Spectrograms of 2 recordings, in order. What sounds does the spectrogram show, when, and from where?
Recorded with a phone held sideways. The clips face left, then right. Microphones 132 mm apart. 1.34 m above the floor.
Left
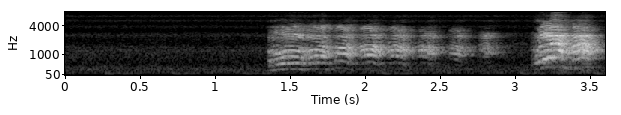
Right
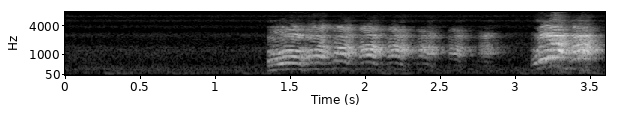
1.4 s laughter: 60° right (ahead or behind), 1.3 m; by 3.5 s 35° right (ahead or behind), 1.5 m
